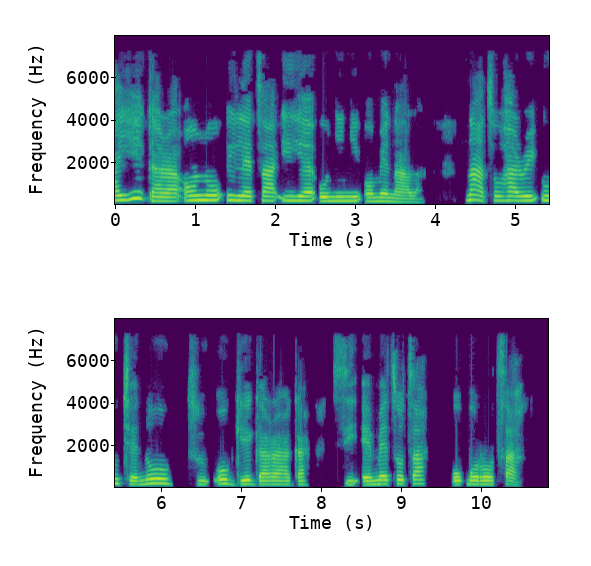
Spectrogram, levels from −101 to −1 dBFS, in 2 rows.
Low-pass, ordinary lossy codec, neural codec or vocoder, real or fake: 7.2 kHz; MP3, 64 kbps; none; real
